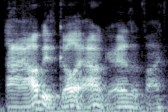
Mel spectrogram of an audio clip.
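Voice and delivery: low, soft, dismissive retreat; sheepish mumble. Retold or imitated. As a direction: shrug it off under your breath. Acting out his sheepish younger self.

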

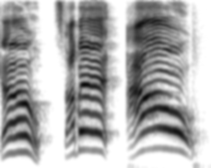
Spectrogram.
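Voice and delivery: high, slow squealing protest; mock pained squeal. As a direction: squeal like being nibbled. Man voiced while friends bite leg.

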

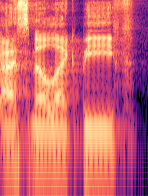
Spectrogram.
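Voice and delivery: put-on low, soft, drawn-out little-girl quote; low, slow mock child voice; imitated little girl. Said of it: "where the little girl's like".

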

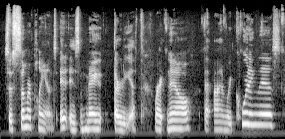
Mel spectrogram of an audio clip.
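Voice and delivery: ordinary talk

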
